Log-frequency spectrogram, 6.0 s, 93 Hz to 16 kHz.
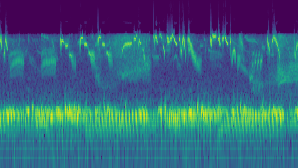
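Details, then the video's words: Black grouse at a spring lek, Western Russia, 9–10 May 2019: pulsing, cooing bubbling runs without pause while hisses and a chorus of other birds' bright chirps and trills overlie it. "Тетерев-косач токует"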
